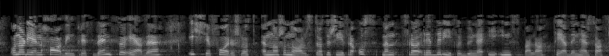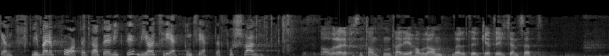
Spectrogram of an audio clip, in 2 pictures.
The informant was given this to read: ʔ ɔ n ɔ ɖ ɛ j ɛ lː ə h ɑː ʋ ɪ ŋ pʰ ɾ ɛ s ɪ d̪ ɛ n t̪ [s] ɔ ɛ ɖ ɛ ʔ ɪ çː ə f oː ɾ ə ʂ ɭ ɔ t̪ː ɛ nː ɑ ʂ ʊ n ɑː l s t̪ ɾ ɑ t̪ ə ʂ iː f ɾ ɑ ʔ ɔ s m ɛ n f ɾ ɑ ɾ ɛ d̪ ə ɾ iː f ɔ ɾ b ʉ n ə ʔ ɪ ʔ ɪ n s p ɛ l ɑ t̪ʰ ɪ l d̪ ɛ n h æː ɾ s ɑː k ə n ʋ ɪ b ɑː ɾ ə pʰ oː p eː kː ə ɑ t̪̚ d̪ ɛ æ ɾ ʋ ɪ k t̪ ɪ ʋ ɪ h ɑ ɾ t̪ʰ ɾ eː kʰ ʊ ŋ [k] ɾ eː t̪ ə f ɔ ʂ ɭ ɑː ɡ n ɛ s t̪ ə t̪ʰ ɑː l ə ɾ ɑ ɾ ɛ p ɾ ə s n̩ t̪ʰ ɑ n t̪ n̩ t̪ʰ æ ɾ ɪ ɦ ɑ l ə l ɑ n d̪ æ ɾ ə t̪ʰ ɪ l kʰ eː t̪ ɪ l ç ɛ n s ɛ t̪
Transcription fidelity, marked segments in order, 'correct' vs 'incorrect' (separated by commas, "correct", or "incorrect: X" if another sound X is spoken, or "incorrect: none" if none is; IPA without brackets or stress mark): correct, incorrect: kʰ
